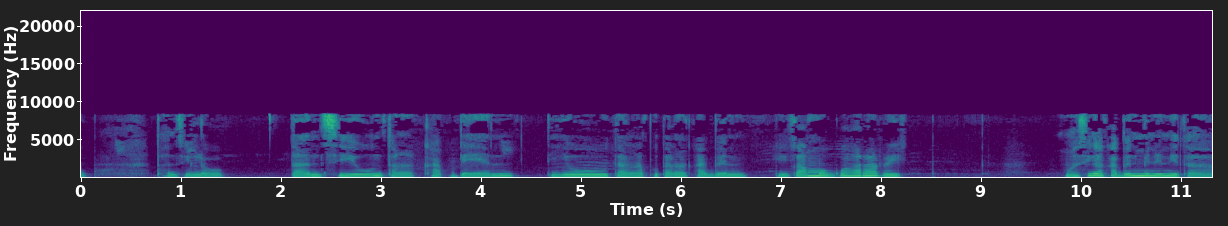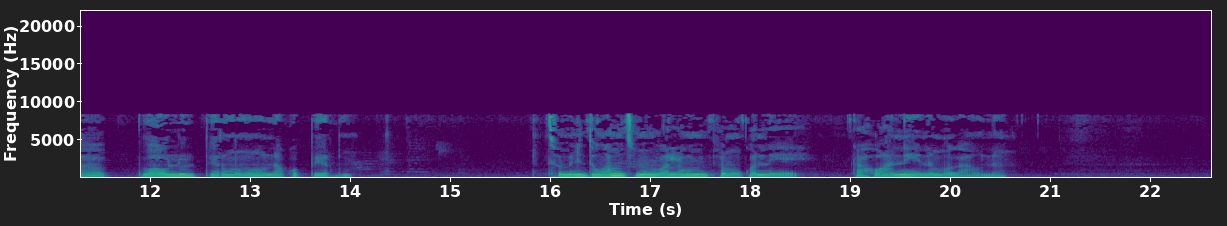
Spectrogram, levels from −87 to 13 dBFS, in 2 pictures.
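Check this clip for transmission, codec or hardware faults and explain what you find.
One codec fault runs through the whole clip. Nothing is heard above 8.3 kHz, and the speech sounds plainly watery and swirly. This is likely MP3 compression. The encoder starves weak bands and cuts the treble, which fits a bitrate of about 33 kbps.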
